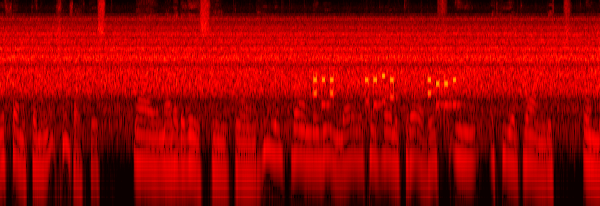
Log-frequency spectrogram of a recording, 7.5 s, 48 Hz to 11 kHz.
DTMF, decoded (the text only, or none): 020 5268 0112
